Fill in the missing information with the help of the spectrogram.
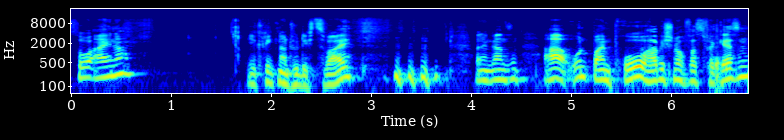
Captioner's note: laughter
